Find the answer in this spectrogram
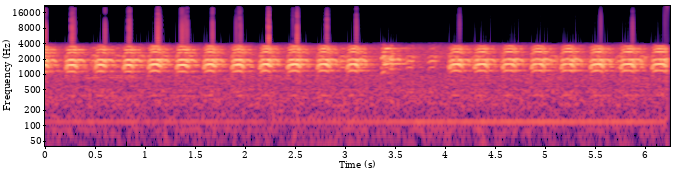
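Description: White-bellied sea eagle giving a loud, goose-like honking call, about three or four harsh notes a second in a steady run, over a faint low hum.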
